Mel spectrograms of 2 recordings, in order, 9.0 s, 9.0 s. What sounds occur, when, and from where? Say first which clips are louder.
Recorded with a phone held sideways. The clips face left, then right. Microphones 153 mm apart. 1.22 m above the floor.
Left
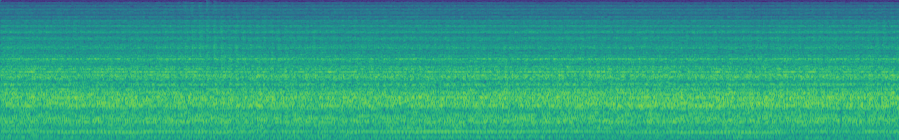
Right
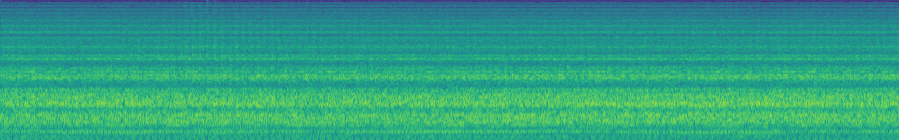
0.0 s a fan: right 2 dB; 35° right (ahead or behind), 1.1 m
